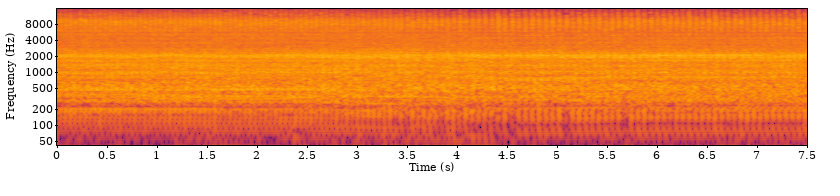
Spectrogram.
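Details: John Deere STX38 with Kohler Command 13 hp single-cylinder engine, first start after sitting as non-runner and mouse-nest cleanout: quick, even chuffing at steady rate, no misses or knocks; starts and runs evenly.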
